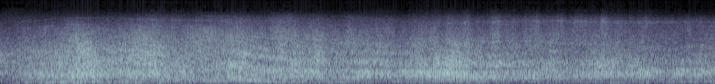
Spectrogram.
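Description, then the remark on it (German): Steady, loud roar of an airplane passing overhead, a broad droning rumble that holds throughout with slight swells, with no voices present. “Richtig, um den Flugverkehr und besser gesagt den Lärm, der durch den Flugverkehr entsteht.”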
